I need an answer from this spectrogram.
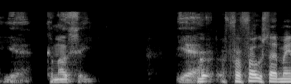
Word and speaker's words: Kamose: How you pronounce it? Kamose? Kamose, yeah, Kamose, yeah.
